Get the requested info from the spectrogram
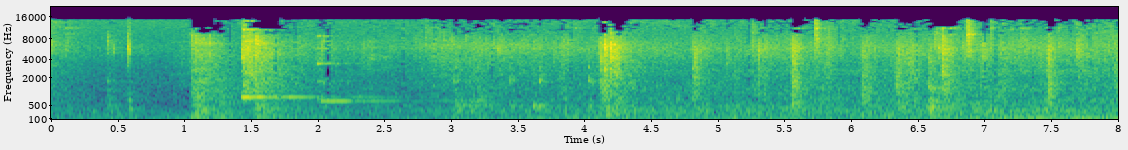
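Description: Toshiba traction lift arriving: a two-note chime, high then lower, about a second and a half in, then the car's sliding doors running with clicks and knocks. A low hum builds near the end as the car starts to travel.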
